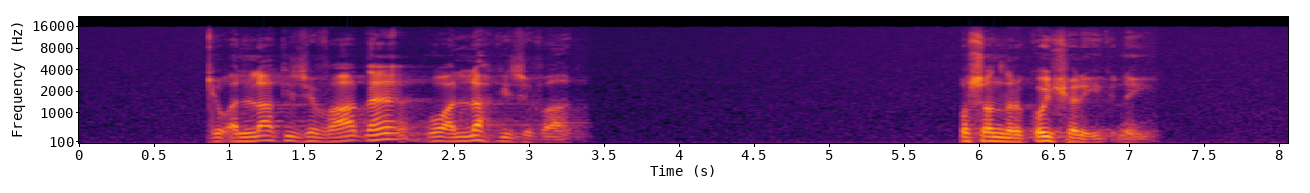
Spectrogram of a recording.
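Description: An elderly man speaks emphatically into a microphone, heard through a loudspeaker.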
